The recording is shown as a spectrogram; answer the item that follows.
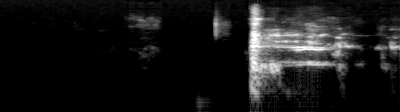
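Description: Near silence for about a second, then a person coughs: one sudden loud burst with a short tail.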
